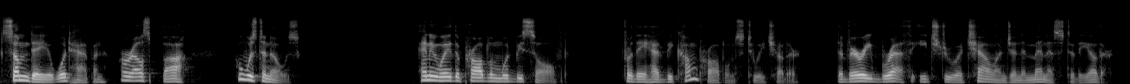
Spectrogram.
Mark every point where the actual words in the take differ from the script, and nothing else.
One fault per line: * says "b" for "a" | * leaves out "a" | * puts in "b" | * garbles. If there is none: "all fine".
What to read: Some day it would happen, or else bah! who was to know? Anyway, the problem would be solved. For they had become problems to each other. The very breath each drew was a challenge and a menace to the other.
* says "knows" for "know"
* leaves out "was"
